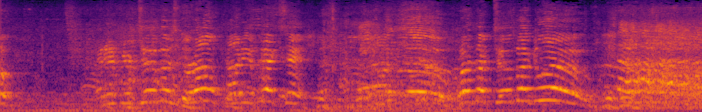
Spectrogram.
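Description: A man speaks to an audience through a loudspeaker.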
